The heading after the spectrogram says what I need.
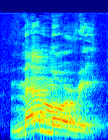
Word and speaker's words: memory: Memory. Do you know which syllable here gets schwa'd? Well, it's the syllable in the middle.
